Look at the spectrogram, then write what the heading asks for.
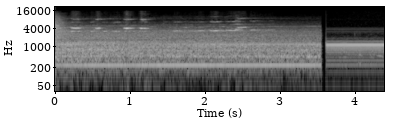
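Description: East Coast InterCity 225 train's Mark 4 coaches rolling past close by: steady rail noise with a constant low hum. About three and a half seconds in it cuts off abruptly into a steady buzzing hum.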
